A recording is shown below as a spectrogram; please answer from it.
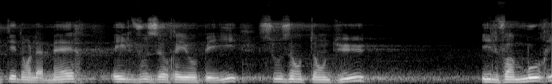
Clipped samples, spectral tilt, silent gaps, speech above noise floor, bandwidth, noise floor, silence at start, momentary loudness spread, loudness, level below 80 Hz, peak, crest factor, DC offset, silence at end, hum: under 0.1%; -6.5 dB/octave; none; 24 dB; 9.6 kHz; -40 dBFS; 0 s; 10 LU; -17 LUFS; -58 dBFS; 0 dBFS; 16 dB; under 0.1%; 0 s; none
